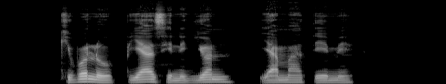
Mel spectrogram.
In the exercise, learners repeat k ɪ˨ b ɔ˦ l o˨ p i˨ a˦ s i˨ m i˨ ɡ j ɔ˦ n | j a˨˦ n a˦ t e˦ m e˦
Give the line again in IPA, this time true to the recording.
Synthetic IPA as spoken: k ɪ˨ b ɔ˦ l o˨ p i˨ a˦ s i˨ n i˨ ɡ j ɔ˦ n | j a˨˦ m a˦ t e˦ m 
